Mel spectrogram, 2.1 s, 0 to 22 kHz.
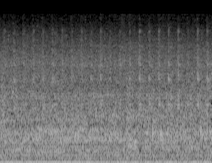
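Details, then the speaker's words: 2013 Kia Forte EX after engine swap, first start at idle: fast light metallic ticking at engine speed from the flywheel/flexplate where a torque converter bolt is not installed, separating from the mount; flexplate tick. "I just wanted to let you guys know that tick is basically a flywheel with the basically the torque converter bolt that's not installed it's it's flowers separating from the mountain bracket and that's where you're getting that tick"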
